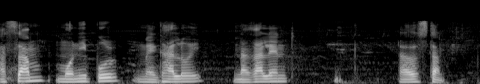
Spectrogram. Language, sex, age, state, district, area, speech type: Assamese, male, 18-30, Assam, Tinsukia, urban, spontaneous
